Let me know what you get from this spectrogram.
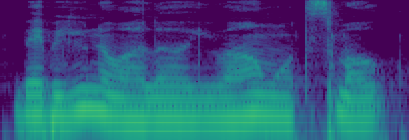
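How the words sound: It is said in a put-on voice.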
